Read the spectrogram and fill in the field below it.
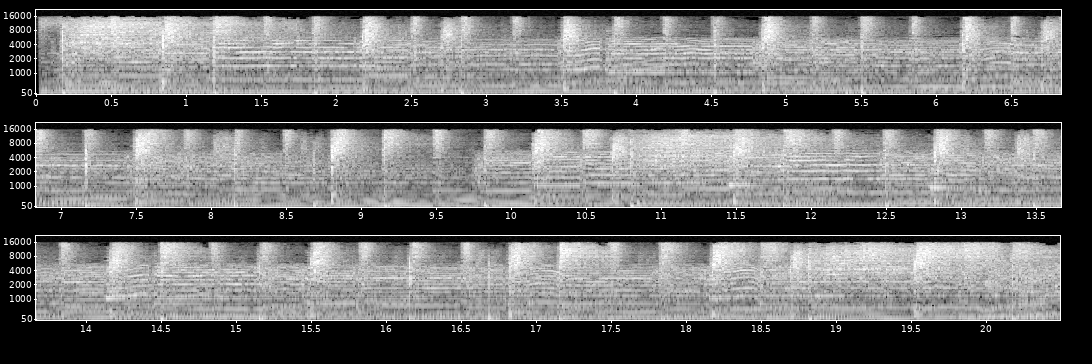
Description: Greatest Guitar Solo

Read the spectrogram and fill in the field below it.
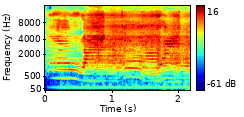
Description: Whoo wee

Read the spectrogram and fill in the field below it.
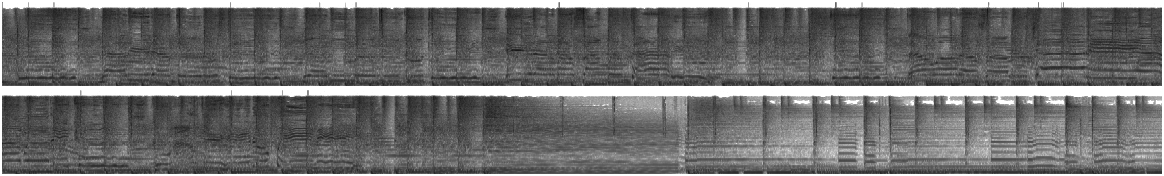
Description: J-rock

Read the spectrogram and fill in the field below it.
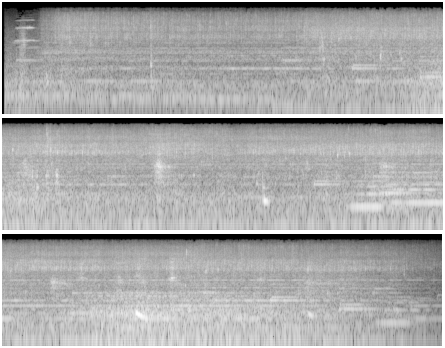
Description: Tap Water

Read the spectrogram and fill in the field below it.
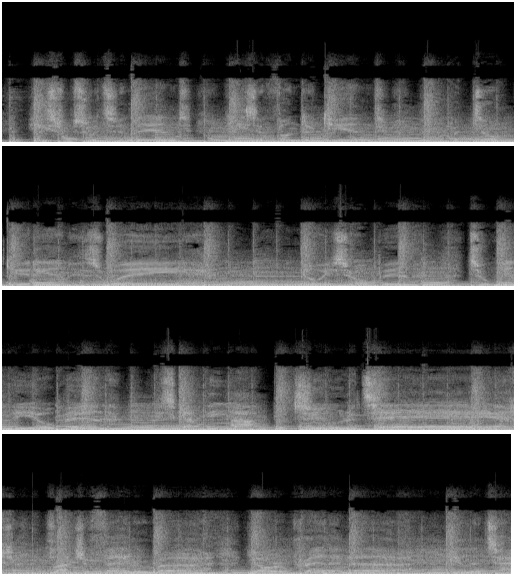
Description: Song

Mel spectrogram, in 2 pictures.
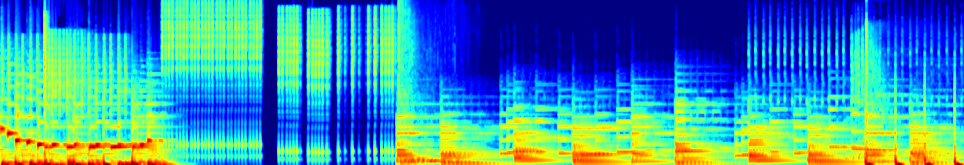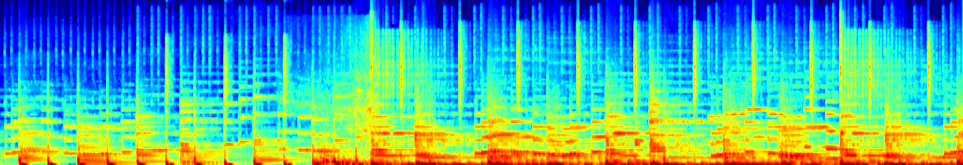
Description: Noteblock

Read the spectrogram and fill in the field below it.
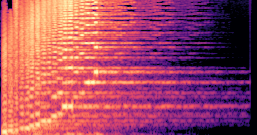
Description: Arpeggio

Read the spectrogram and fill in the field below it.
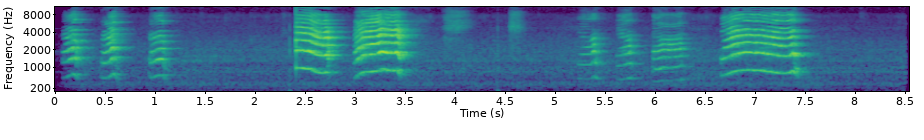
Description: laf

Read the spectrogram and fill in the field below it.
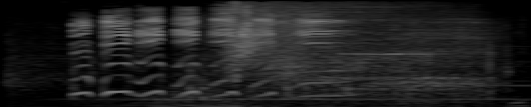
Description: evil laugh; Slappy

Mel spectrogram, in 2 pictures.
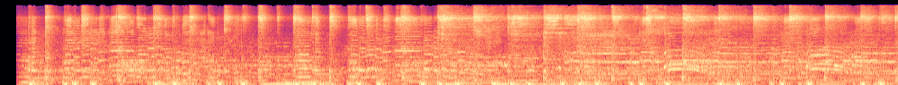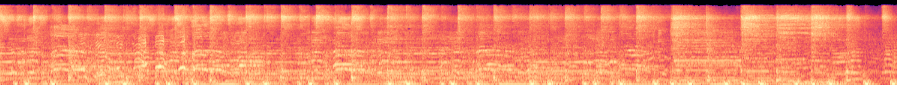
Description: Jazz

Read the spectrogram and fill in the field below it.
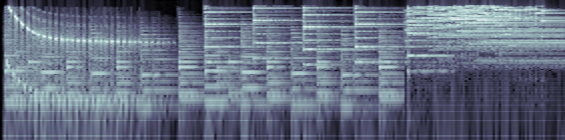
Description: Sms Happy

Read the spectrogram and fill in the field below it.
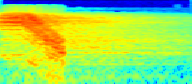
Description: Push Notifi Sound

